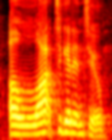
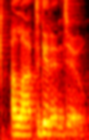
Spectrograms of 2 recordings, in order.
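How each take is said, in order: First: LOT hit louder, tune falling at the end; emphatic. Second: Softer and lower, as an afterthought to oneself; quiet echo. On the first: Host teasing viewers about the episode, emphatic. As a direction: punch out "A lot to get into". Emphatic first take, then echoed. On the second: Host repeating the point to viewers, quietly. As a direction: drop "A lot to get into" down low. Soft echo of the line before. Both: Real, not acted.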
